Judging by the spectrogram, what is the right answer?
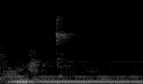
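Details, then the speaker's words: John Deere 111 lawn tractor, newly wired light bar relay and rocker switch: crisp clicks over low electrical hum as relay switches on and off; working correctly. "hear the relay cutting on and off. Yeah, that'll work."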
